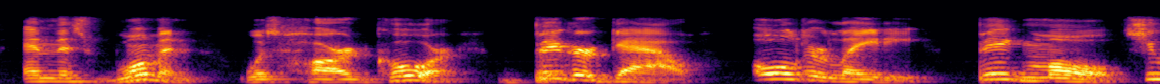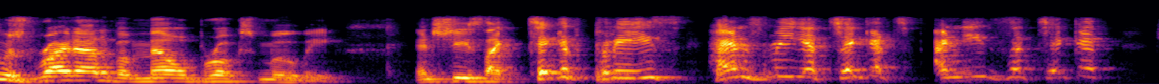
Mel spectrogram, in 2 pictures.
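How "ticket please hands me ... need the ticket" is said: very high, thick, put-on German accent. Retelling a school cafeteria worker asking for tickets, imitating her heavy German accent. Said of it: "She was like straight up German accent".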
